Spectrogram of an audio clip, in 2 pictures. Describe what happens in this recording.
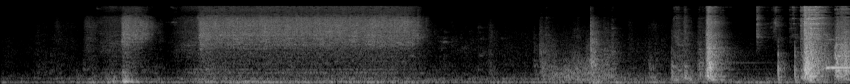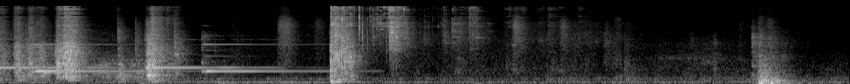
I rinsed my hands under running water. Then opened the drawer and put aside some cuttlery. While I was doing so the doorbell rang. So I stopped what I was doing and grabbed my keys. Went out and closed the door.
